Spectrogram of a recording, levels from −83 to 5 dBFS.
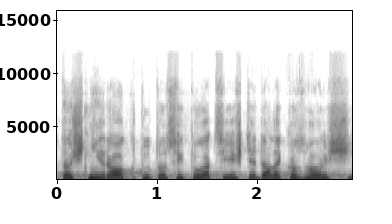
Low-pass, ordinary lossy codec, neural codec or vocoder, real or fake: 10.8 kHz; Opus, 16 kbps; none; real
